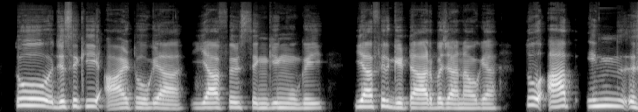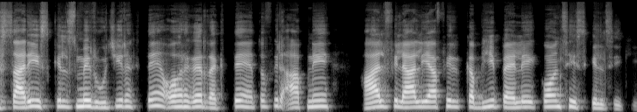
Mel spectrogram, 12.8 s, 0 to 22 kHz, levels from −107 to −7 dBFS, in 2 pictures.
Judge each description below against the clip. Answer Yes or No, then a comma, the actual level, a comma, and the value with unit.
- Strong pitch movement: No, average, 3.8 semitones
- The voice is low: No, high, 190 Hz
